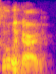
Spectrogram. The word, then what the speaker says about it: Hulegaard: I should have asked you this beforehand. Hulegaard? – It's Hulegaard.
